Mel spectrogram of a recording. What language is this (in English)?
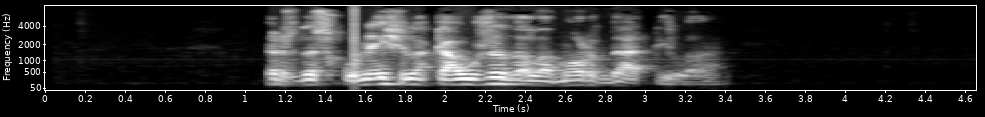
Catalan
